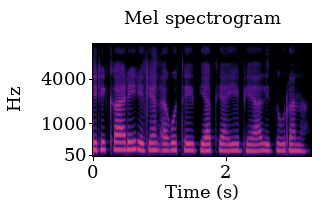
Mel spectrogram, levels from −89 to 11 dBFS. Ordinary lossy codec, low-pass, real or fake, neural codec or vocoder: none; none; fake; codec, 24 kHz, 0.9 kbps, WavTokenizer, large speech release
